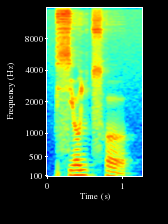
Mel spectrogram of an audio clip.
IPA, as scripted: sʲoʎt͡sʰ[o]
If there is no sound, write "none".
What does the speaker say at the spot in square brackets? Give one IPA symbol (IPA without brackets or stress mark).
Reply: o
